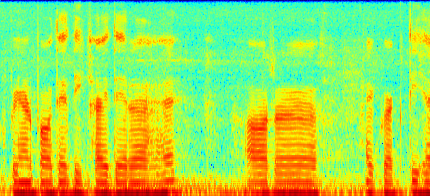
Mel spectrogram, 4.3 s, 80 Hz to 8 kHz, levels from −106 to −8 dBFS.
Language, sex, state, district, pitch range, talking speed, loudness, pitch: Hindi, male, Maharashtra, Aurangabad, 105-110 Hz, 140 wpm, -18 LUFS, 110 Hz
